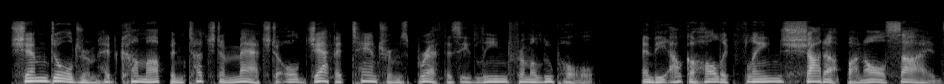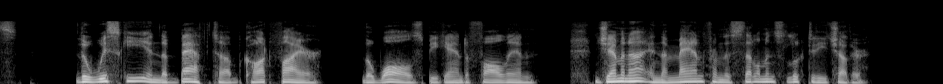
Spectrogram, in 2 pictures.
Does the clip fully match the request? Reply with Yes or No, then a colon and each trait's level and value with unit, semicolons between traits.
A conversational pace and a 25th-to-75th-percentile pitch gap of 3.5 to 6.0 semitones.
Yes: average, 170 wpm; average, 4.7 semitones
